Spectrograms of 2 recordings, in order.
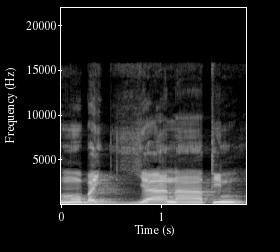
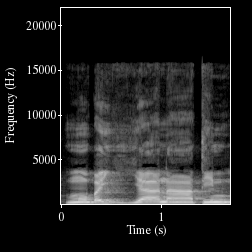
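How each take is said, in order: Both takes have the same delivery.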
